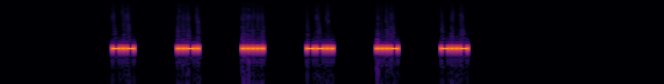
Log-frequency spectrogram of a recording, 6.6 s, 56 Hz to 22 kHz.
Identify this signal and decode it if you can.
Morse code, heard as a keyed tone, about 50 wpm, spaced as for 17 wpm, 700 Hz. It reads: KF5ZVX
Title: USA Call Signs - 6 Characters - 6x Character Spacing - 50wpm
